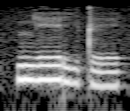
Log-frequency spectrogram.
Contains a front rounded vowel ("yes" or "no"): no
